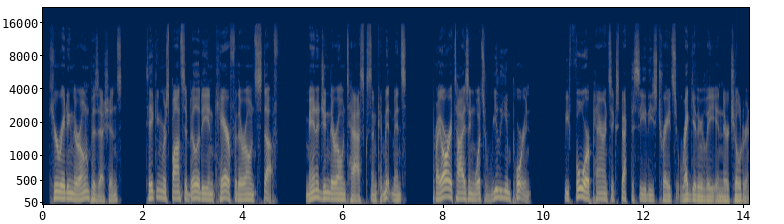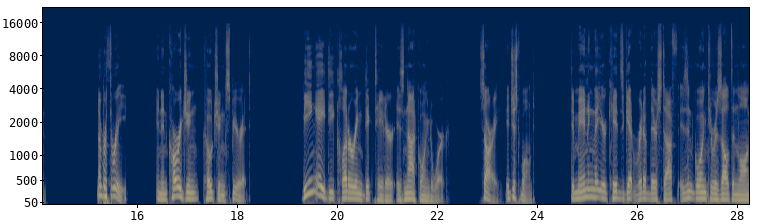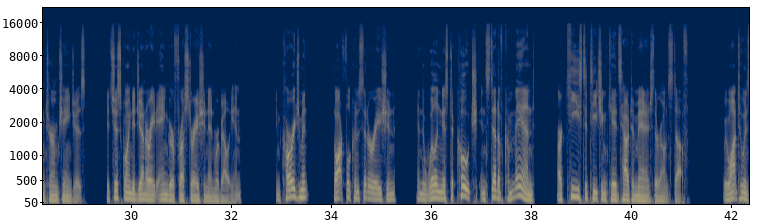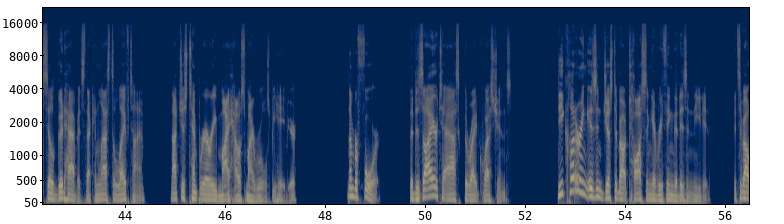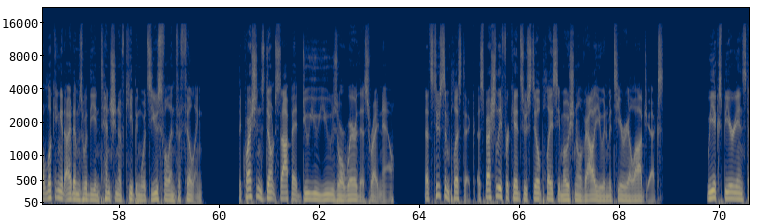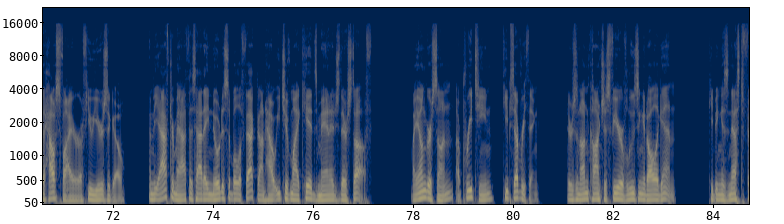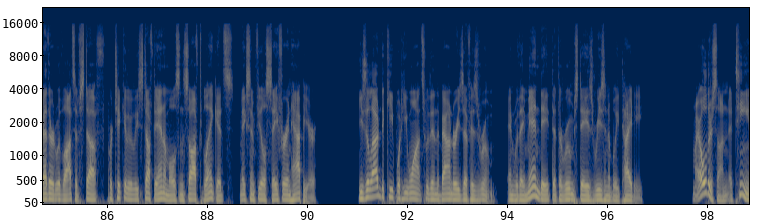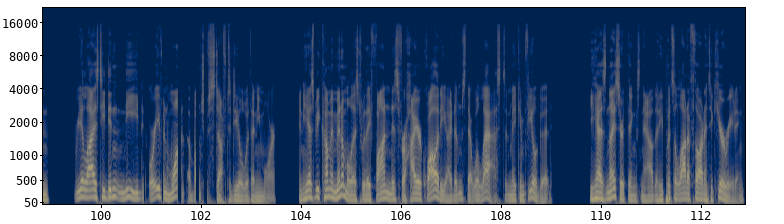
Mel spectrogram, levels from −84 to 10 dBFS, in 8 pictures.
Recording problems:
choppy; very; from 1:41 to 1:42; 23% of the speech affected

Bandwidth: 15.5 kHz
